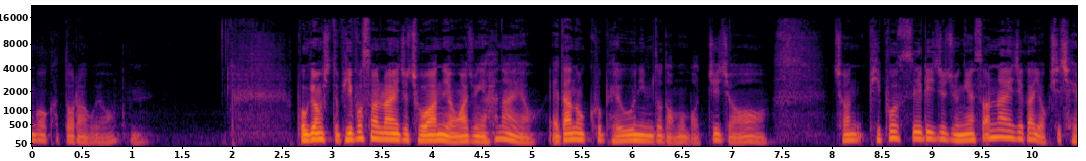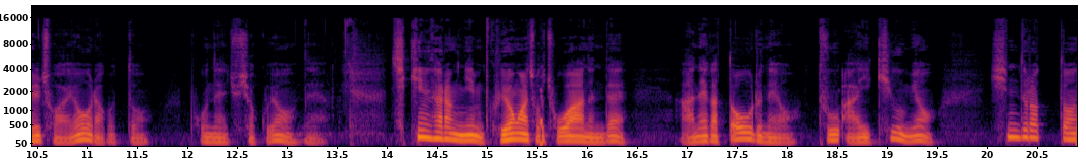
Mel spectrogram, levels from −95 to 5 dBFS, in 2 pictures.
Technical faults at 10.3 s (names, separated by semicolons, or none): broken MP3 bit reservoir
